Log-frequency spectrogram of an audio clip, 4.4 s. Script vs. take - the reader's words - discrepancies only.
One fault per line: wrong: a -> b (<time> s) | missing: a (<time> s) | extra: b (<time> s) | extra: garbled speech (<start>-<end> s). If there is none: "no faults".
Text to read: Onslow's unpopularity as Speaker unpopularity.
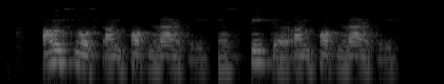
no faults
